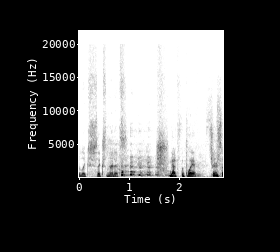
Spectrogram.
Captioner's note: laughing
